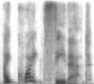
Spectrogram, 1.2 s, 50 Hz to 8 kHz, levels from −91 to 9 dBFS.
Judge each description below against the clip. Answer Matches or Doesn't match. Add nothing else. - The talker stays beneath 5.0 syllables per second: Matches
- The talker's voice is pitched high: Matches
